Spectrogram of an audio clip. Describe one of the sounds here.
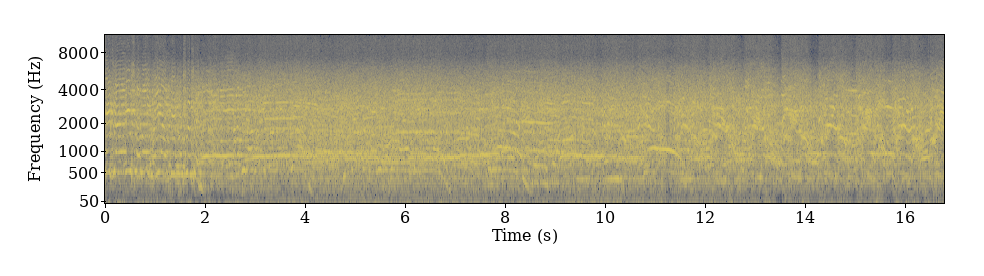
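A large crowd of young men cheers and shouts loudly all around, outdoors.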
